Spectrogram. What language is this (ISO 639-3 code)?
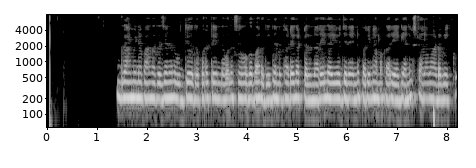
kan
